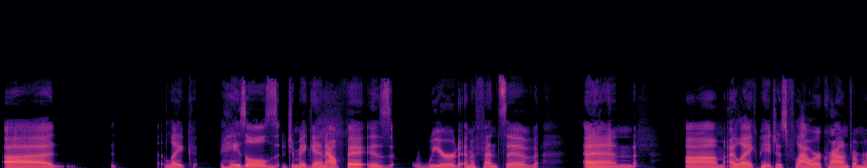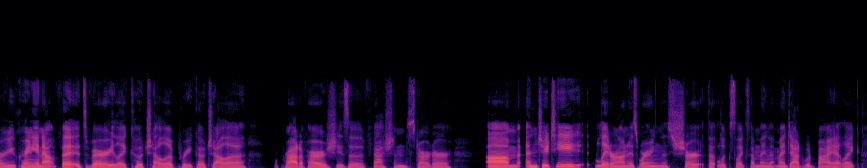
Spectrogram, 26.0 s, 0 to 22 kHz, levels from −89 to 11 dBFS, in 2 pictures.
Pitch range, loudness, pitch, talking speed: 155-180 Hz, -30 LUFS, 170 Hz, 125 wpm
